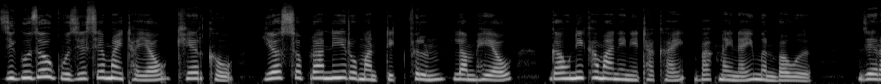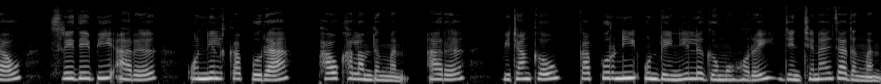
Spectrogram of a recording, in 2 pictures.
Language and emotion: Bodo, neutral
